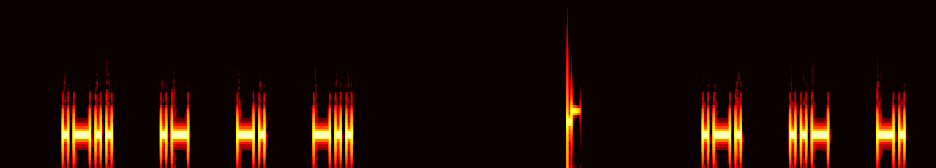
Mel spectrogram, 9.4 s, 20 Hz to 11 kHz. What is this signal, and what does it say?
Morse code, heard as a keyed tone, about 22 wpm, spaced as for 13 wpm, 700 Hz. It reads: LAND RUN
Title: 3x Character Spacing - Top 500 Words - 22wpm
